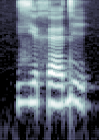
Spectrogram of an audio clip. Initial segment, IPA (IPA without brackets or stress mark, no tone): zʲ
